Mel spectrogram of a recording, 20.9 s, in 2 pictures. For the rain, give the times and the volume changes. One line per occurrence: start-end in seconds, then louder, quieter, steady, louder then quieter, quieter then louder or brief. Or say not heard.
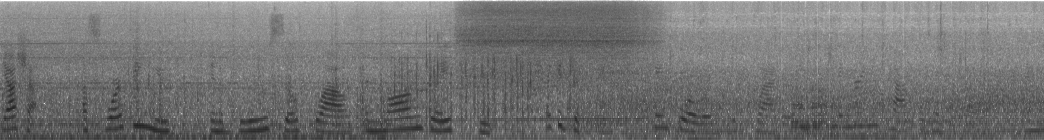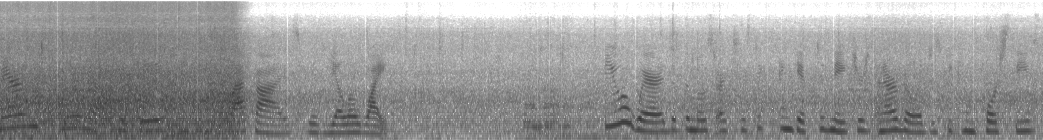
0.0-20.8 quieter.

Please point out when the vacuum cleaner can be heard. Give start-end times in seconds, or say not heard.
0.0-6.7.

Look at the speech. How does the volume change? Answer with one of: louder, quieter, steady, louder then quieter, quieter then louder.
quieter.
